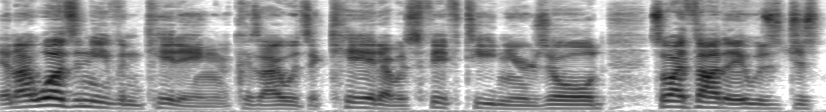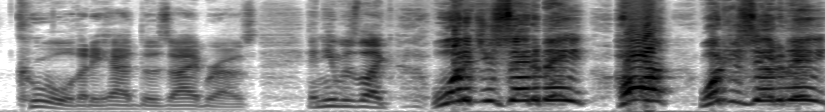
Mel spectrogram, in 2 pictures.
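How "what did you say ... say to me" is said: put-on enraged shout, higher and louder. Retelling a schoolmate confronting him over a remark: imitating someone in a rage. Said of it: "sent into a narcissistic rage".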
